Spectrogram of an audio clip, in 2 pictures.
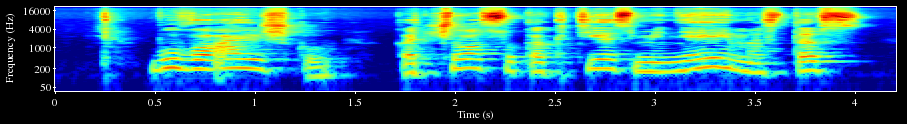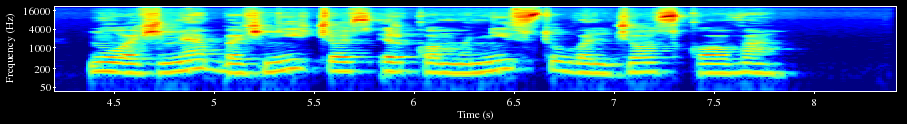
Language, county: Lithuanian, Vilnius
